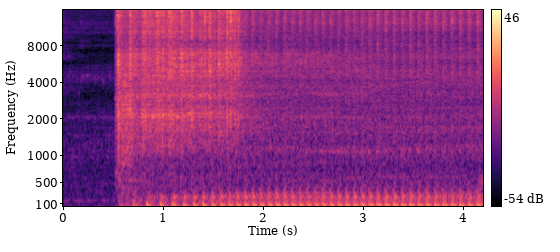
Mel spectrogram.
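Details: 2001 Sportsman AWD ATV after a used stator was fitted, replacing one destroyed by magnets fallen off the flywheel: the engine catches at once and settles into a steady, even thumping idle.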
